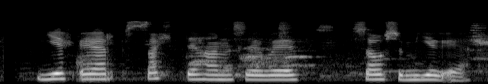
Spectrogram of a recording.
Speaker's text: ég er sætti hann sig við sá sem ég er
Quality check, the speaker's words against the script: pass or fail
pass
